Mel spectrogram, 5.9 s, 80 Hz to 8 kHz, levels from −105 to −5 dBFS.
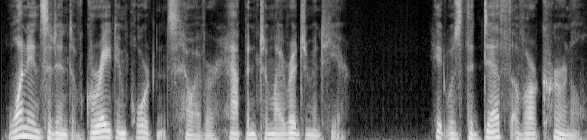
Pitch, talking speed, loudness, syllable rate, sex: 110 Hz, 185 wpm, -20 LUFS, 6.7 syllables/s, male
